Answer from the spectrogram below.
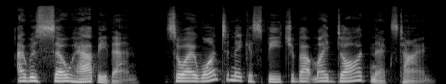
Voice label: Dictation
